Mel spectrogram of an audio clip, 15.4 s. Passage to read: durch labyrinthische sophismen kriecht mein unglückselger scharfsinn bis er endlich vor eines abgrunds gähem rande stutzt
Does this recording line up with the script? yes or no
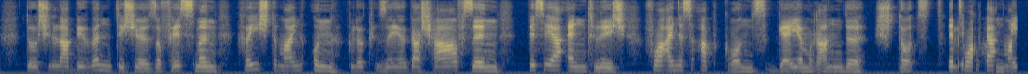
no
